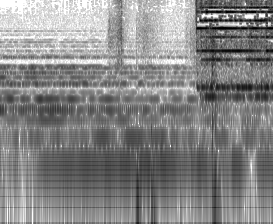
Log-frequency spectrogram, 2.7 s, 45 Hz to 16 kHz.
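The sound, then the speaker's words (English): Governor Rockefeller's telephone rings at 11 p.m. at his estate in Westchester County with a steady, buzzing electronic tone that grows brighter and louder partway through, while a few soft footsteps land underneath as he walks to the door. No one speaks. “Rockefeller begins walking to the door, but then his phone rings.”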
